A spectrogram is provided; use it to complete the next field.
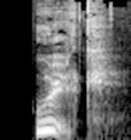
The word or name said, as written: ulk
